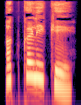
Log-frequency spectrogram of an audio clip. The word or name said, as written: ಅಗಲಿಕೆ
